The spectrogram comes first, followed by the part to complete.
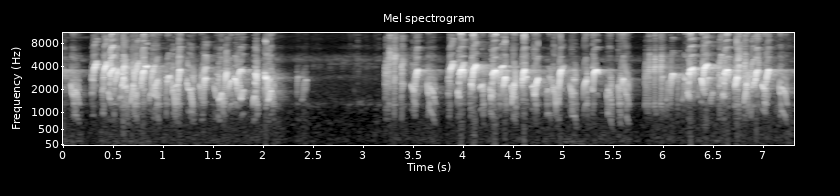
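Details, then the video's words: Cream-vented bulbul calls used as a trapping lure: bursts of bubbly, chattering notes, rapid and uneven, running about two seconds, a short pause, then two more long jumbled phrases. "Suara pikat merbah lekir"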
